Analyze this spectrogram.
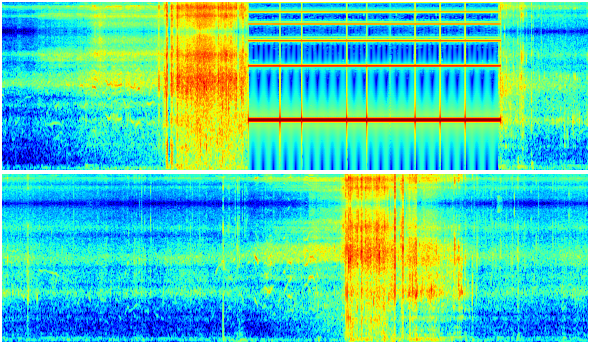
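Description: Water sloshes and laps steadily close by.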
